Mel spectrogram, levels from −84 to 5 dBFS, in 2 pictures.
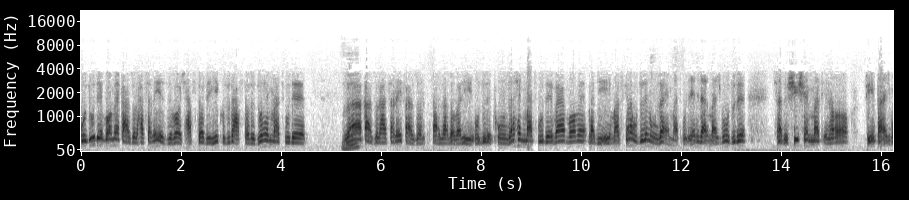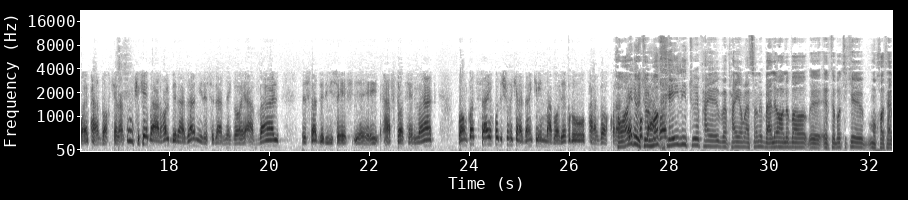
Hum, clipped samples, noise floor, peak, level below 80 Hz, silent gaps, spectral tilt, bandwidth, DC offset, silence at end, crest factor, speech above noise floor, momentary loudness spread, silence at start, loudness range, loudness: none; under 0.1%; -54 dBFS; 0 dBFS; -52 dBFS; none; -6.5 dB/octave; 10 kHz; under 0.1%; 0 s; 16 dB; 39 dB; 7 LU; 0 s; 3 LU; -16 LUFS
